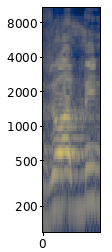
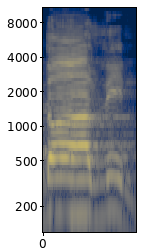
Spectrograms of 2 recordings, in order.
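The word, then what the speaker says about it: ضالين: আর যদি হাদিসে হয়, তাফসিরে হয়, ওহিতে না হয়, তাহলে আপনি দোয়াল্লিন পড়লেও সারবে, জোয়াল্লিন পড়লেও সারবে, কিন্তু কোরআনের উচ্চারণ জোয়াল্লিন নয়, দোয়াল্লিন।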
